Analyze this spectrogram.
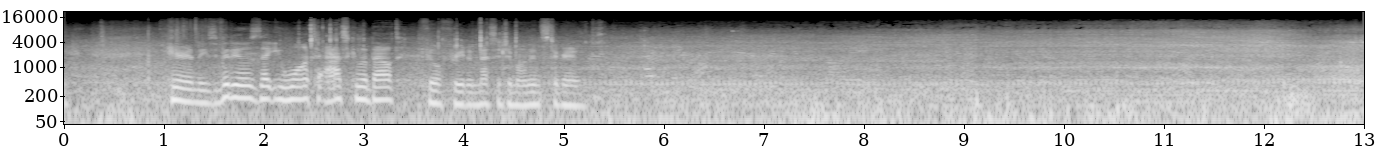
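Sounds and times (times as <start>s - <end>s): faint voices: 0.0s - 10.6s.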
